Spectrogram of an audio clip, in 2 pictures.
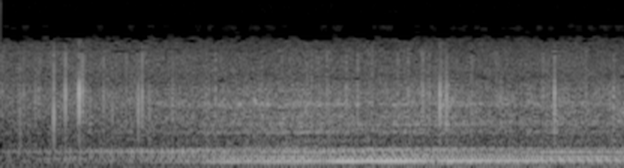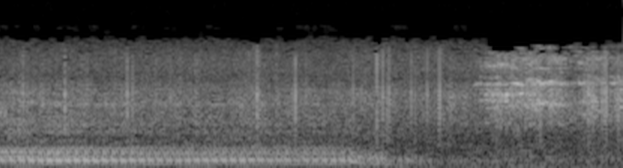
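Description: A car engine rumbles steadily, a low throbbing drone that swells slightly and holds for several seconds before dropping away, leaving faint higher rustling noises at the end.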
